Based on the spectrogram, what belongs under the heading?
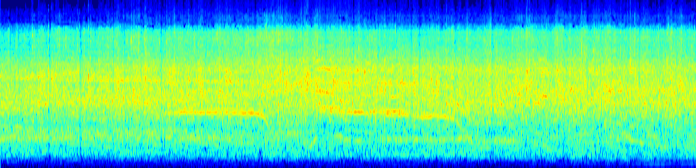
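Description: football crowd noise

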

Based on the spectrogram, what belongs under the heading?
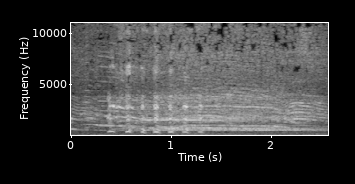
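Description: crowd cheering

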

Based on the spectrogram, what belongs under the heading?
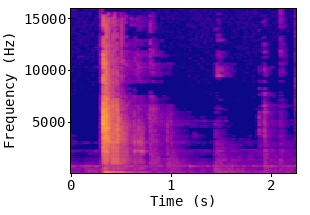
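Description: dice being rolled

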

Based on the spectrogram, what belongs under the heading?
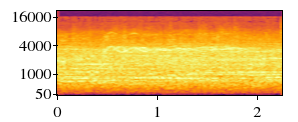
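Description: arena crowd cheering

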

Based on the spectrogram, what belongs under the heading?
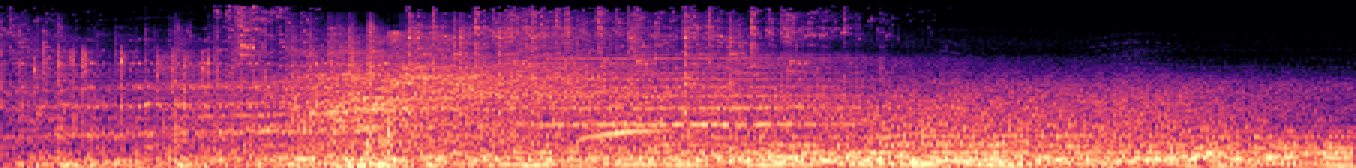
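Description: window glass shattering

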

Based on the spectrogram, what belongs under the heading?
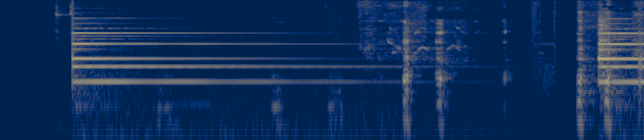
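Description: doorbell ringing

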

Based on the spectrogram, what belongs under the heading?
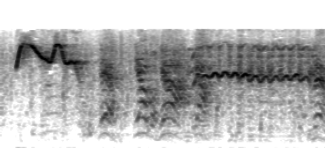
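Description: horse whinnying

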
